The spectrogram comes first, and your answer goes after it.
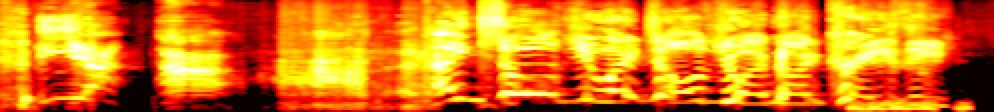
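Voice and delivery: elated, strained, high-pitched swooping cry through pain. Voicing a character who jumps up and strains himself: excited yell through pain. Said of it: "he strains himself 'cause he's in pain".

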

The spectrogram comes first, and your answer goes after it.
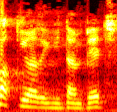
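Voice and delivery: acted angry, mad voice. The speaker retells what was said to another player, retelling own mad insults. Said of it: "I was all mad".

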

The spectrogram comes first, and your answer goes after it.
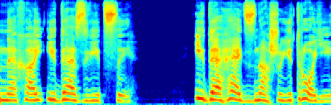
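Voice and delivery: commanding. Cassandra, pointing at Paris, speaks commandingly. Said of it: "владно сказала".

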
